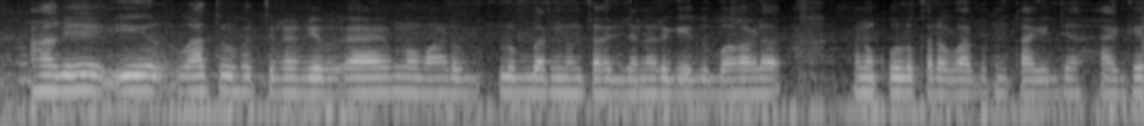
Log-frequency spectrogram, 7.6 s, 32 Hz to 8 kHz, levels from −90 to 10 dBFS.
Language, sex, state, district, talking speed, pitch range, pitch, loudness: Kannada, male, Karnataka, Dharwad, 70 wpm, 130-135 Hz, 135 Hz, -28 LUFS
